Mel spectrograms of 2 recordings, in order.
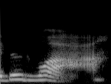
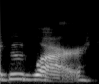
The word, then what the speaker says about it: boudoir: So, if you want to be fancy in French, you can say boudoir. But most Americans say boudoir.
